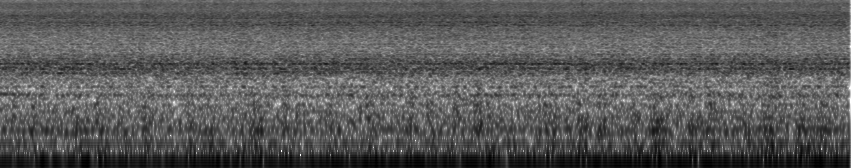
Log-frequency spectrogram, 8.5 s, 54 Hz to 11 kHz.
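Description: A 1993 ABB N5 light-rail car running steadily along the track, with a constant low rumble.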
